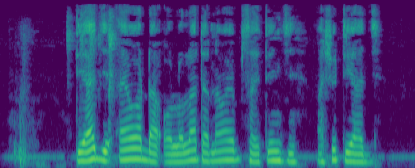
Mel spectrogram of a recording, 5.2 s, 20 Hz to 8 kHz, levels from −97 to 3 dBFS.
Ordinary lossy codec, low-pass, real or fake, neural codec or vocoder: MP3, 48 kbps; 7.2 kHz; real; none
